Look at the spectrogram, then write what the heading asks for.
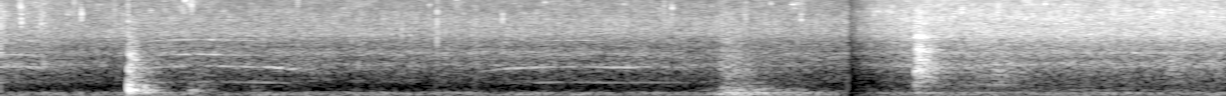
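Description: Gram-flour-battered potato fingers deep-frying in hot oil, a steady sizzle that grows louder a little past the middle. A few brief knocks come through the sizzle.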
